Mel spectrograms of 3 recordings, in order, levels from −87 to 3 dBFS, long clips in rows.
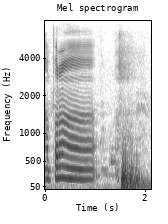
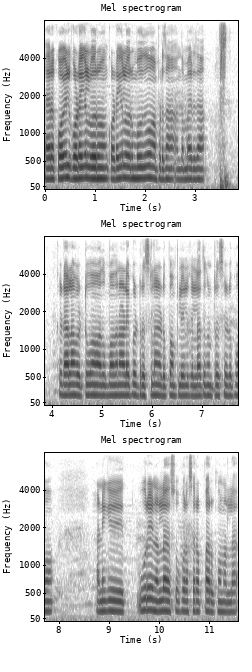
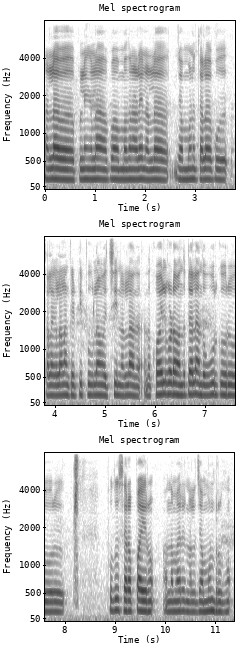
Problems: background sounds at intervals, background conversations at intervals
